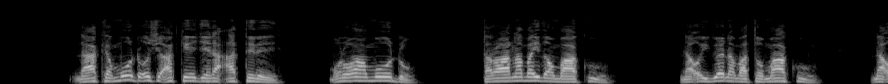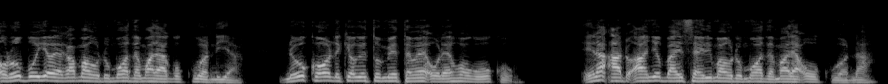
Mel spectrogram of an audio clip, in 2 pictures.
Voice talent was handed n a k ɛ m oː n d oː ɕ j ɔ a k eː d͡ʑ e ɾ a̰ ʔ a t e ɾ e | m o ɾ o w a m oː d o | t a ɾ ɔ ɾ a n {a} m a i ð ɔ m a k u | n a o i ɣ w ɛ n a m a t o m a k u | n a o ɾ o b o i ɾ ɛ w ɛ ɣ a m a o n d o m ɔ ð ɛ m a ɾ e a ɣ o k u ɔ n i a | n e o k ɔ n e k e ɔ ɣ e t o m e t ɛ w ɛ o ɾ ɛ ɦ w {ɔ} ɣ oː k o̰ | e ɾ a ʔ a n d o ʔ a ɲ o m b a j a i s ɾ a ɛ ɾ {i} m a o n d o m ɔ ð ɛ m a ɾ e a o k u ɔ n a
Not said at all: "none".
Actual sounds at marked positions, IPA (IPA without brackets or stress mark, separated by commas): a, ɔ, i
